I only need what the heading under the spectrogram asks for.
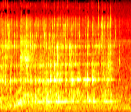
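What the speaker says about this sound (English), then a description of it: "So you put water in there." Water splashes and trickles steadily into a graduated cylinder, close up and continuous, with no talking.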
